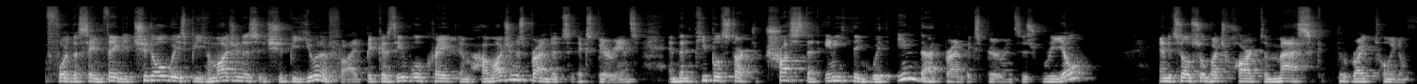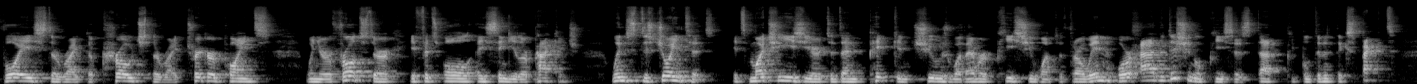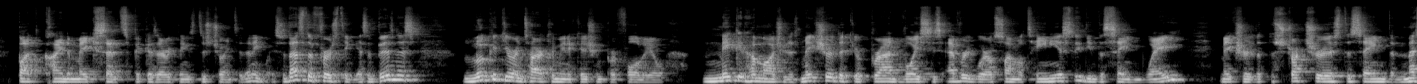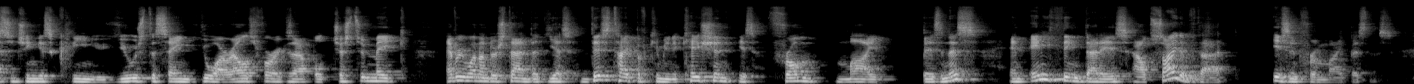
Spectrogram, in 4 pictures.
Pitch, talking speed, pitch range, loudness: 135 Hz, 185 wpm, 125-155 Hz, -19 LUFS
